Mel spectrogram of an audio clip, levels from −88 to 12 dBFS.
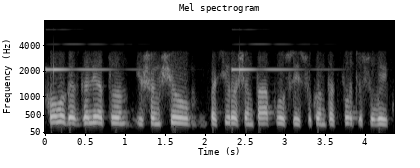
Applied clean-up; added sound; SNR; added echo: none; Piano; 12 dB; none.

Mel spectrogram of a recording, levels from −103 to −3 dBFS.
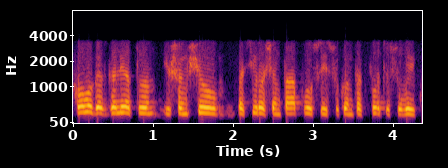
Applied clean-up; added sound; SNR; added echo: none; none; none; none.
